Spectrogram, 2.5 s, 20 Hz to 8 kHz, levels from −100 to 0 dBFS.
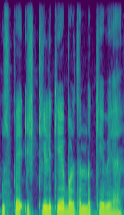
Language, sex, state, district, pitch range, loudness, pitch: Hindi, male, Uttar Pradesh, Saharanpur, 155-175 Hz, -15 LUFS, 165 Hz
